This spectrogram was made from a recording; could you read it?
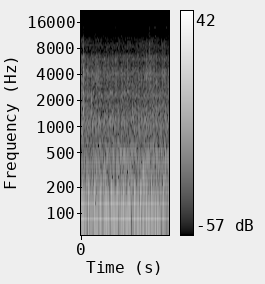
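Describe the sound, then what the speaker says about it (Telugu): Motorcycle with Showa suspension climbing an off-road mountain trail in low gear toward Mandalpatti peak in Coorg, its engine a steady close, loud rumble with some clatter, no talk. "So this bike is doing a very good job."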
